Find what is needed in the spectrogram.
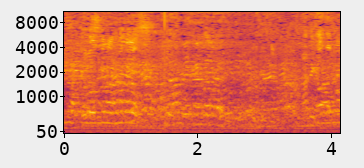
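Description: Indistinct chatter of several people talking at once, with no clear words.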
